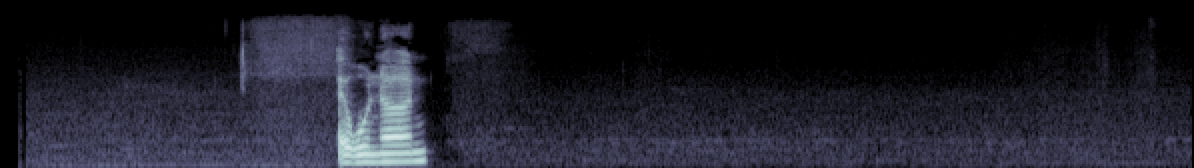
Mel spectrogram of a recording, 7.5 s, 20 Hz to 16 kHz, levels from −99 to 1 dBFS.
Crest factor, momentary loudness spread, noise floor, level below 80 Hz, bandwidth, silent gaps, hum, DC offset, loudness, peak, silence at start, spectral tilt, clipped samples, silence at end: 26 dB; 30 LU; -68 dBFS; -70 dBFS; 10 kHz; none; none; under 0.1%; -17 LUFS; 0 dBFS; 2.1 s; -7.5 dB/octave; under 0.1%; 4.8 s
